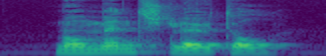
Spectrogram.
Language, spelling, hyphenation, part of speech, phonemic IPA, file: Dutch, momentsleutel, mo‧ment‧sleu‧tel, noun, /moːˈmɛntˌsløː.təl/, Nl-momentsleutel.ogg
- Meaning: torque wrench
